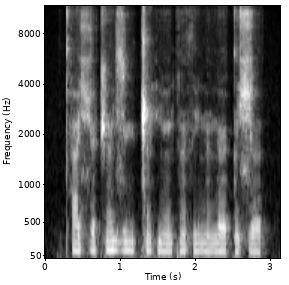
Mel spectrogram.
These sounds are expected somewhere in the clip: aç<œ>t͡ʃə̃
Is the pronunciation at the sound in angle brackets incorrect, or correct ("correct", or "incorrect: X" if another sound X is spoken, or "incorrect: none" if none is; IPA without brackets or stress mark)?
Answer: correct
